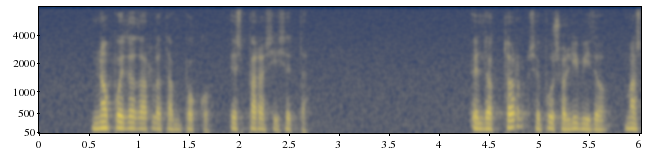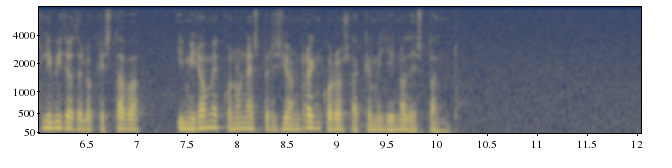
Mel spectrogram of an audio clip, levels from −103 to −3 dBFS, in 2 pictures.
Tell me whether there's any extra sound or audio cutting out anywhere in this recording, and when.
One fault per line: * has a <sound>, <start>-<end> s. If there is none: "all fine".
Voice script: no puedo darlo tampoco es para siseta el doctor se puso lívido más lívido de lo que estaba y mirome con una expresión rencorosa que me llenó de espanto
all fine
